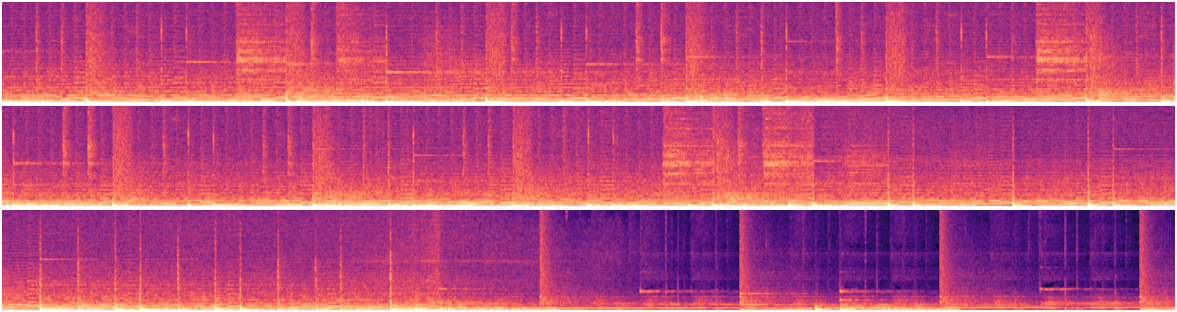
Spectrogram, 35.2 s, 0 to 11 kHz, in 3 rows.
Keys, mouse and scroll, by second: 0.5 ctrl+r, 2.8-3.4 scroll up 2, 3.4 ctrl+r, 5.7 ctrl+r, 9.0-9.8 scroll down 3, 9.8 click, 10.3-11.8 middle drag, 11.8-12.2 scroll up 2, 12.2-13.7 middle drag, 13.7-14.9 scroll down 4, 14.9-16.4 middle drag, 16.4 a, 18.1-20.7 drag, 20.8-23.4 drag, 24.8-27.4 drag, 27.7 scroll up 2, 27.9-29.2 middle drag, 29.2 ctrl+s, 29.4 scroll down 2, 29.7 middle click, 30.1 scroll up 3, 30.4-31.7 middle drag, 31.7-32.2 scroll down 2, 32.2-33.6 middle drag, 33.6-34.3 scroll up 4.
